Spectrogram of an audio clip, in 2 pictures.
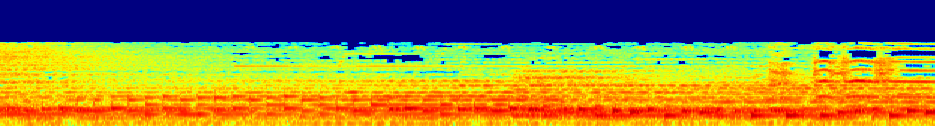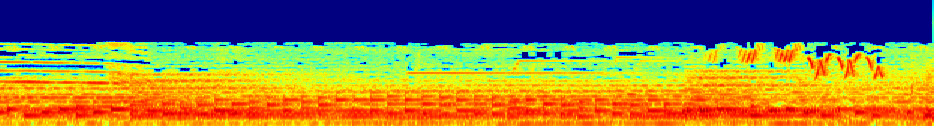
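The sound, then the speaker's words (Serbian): Bird chirps woven into a radio show's closing music jingle: short tweeting bursts over a full, steady instrumental bed, most noticeable midway and again near the end. “Pevač i ptičice, glavni junaci naše odjevne špice.”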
